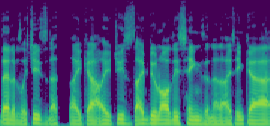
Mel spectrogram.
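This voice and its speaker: Speaking very fast with an Irish accent, a man uses a fairly low pitch and fairly even intonation. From Ireland, Tipperary. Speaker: nutritionist and content creator. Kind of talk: casual chat.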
